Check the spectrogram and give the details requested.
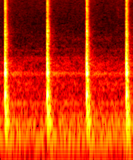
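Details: After the air conditioning is turned off and the heat is put on: sharp, even single knocks about every half second persist for a minute or two; repeated AC-system knocking, source unknown.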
